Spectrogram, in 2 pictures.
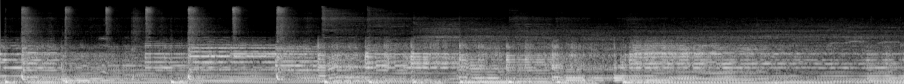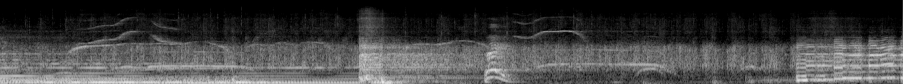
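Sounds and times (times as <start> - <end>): live rock band playing: 0.0 - 14.8, 16.7 - 18.0
audience whistles: 7.8 - 16.8
applause and cheering: 7.8 - 18.0.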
